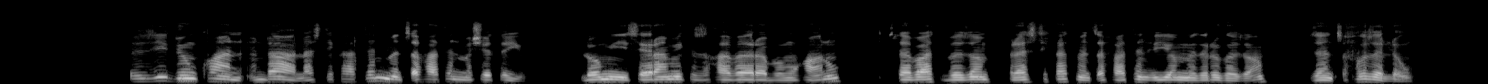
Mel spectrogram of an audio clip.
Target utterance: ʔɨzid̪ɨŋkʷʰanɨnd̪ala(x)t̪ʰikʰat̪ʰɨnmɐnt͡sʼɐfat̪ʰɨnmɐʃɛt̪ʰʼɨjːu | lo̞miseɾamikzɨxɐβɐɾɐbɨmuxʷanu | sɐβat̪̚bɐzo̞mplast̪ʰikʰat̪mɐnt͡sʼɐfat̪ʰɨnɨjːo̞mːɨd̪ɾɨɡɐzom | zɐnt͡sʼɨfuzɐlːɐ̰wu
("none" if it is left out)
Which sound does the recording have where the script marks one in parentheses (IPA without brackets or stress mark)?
s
